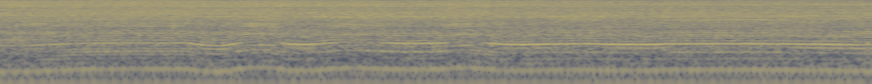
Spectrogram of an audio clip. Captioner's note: chainsaw humming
